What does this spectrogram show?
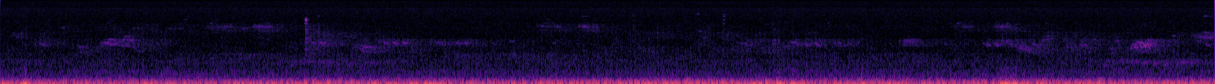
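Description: Faint, scattered high bird chirps over a steady low outdoor rumble.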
